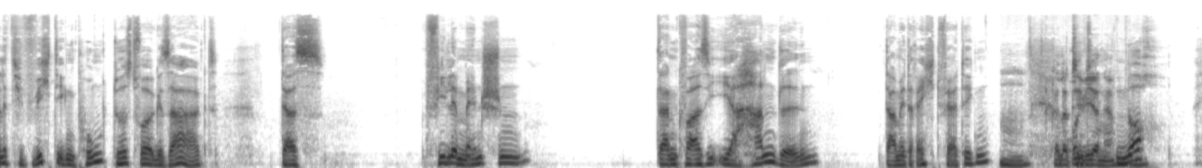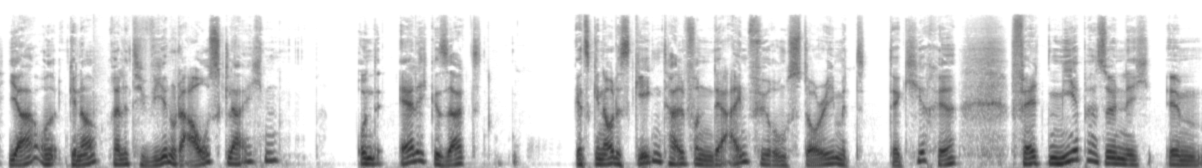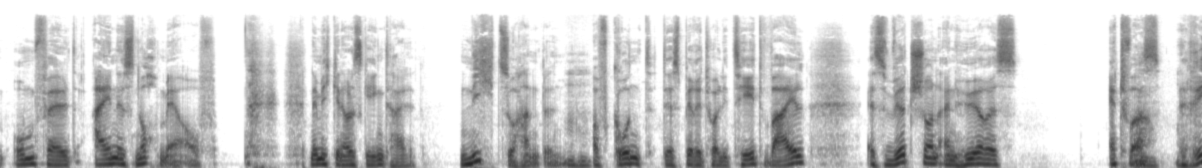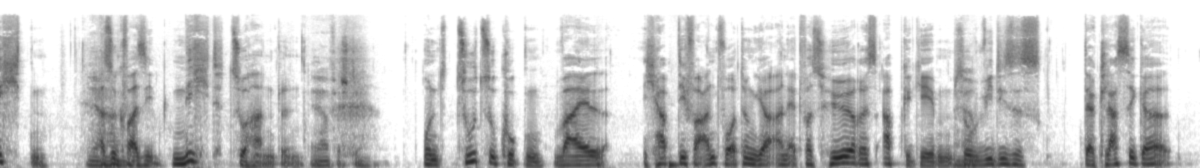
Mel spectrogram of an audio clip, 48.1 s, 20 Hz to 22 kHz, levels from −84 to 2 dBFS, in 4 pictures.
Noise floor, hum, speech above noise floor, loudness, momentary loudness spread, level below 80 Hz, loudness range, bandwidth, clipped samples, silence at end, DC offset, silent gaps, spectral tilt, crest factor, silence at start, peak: -76 dBFS; none; 56 dB; -21 LUFS; 10 LU; -46 dBFS; 3 LU; 15.5 kHz; under 0.1%; 0.3 s; under 0.1%; none; -5 dB/octave; 14 dB; 0 s; -8 dBFS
